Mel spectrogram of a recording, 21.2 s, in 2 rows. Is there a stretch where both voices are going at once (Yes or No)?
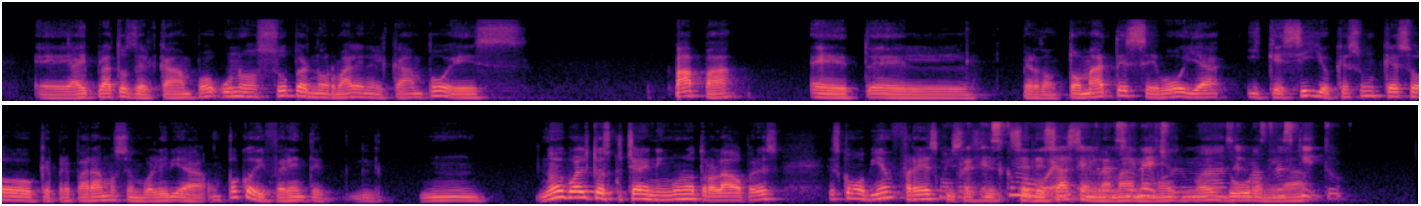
Yes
